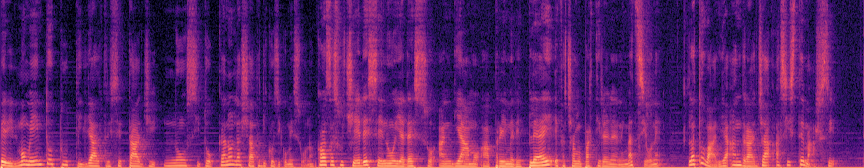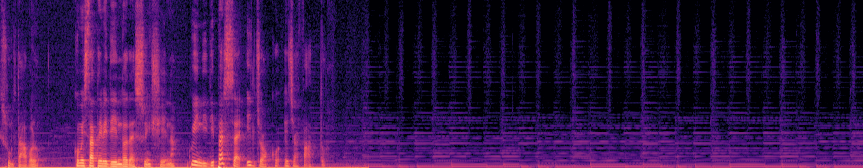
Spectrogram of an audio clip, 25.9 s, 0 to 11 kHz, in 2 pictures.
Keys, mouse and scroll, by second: 0.3-1.9 scroll down 3, 1.9-3.6 scroll down 2, 3.6-4.2 scroll down 3, 9.7 space, 11.2-12.0 scroll up 1, 12.0-13.0 middle drag, 13.0-13.7 scroll up 3, 13.7-15.7 middle drag, 16.6-18.8 drag, 18.8 space, 24.5-25.9 drag.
